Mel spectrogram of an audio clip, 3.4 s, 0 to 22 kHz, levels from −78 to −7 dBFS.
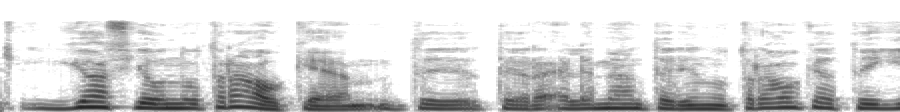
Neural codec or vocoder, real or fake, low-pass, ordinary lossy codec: none; real; 9.9 kHz; MP3, 48 kbps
